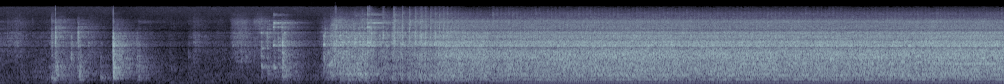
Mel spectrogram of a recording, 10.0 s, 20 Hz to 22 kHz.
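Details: John Deere JS30 mower, Briggs & Stratton Quantum engine, after sitting, refuelled, started on the stand: after some clatter it fires and holds a steady, high, even buzz without stumbling; normal running.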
